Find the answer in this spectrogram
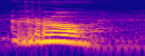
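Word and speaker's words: ρ: Jangan lupa membacanya ini rho hambatan jenis. Kalau ini R hambatan.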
